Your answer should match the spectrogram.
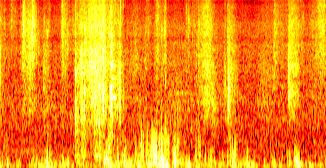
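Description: Loose potting mix poured into a black plastic nursery pot, with a rustling pour about a second in and scattered knocks and thumps as the pots are handled.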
